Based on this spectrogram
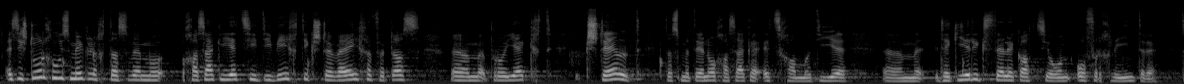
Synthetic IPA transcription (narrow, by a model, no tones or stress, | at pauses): ʔəsɪʃd̥ʊɾχuːsmøːɡləχd̥ɑsvɛnməχɑsæɡəjɛt͡ssind̥ivɪχtɪkʃtəvæɪχəfʏɾd̥ɑs | ɛmprɔjɛkχt | kʃtɛltd̥ɑsməd̥ɛnoχɑsæɡ̥əʔɛt͡sχɑməd̥iəɛmrɛɡ̥iəɾɪksd̥ɛlɛɡɑt͡sjoːnofəɾχliːndəɾə̰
